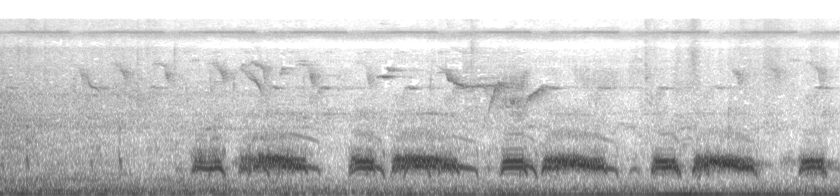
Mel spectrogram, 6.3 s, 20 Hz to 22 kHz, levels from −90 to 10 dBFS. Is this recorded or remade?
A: recorded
